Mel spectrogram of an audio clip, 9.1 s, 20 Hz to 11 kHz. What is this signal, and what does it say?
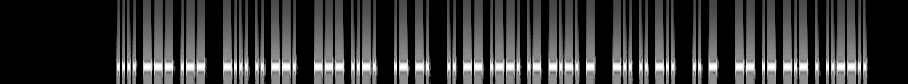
Morse code, heard as a keyed tone, about 41 wpm, 700 Hz. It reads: HOW BIG OF AN IMPACT DID IT MAKE?
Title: Sentences from Top 1000 Words - Review Part 6 - 45wpm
